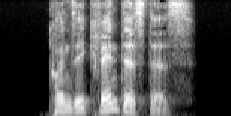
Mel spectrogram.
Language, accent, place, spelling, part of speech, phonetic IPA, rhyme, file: German, Germany, Berlin, konsequentestes, adjective, [ˌkɔnzeˈkvɛntəstəs], -ɛntəstəs, De-konsequentestes.ogg
- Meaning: strong/mixed nominative/accusative neuter singular superlative degree of konsequent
